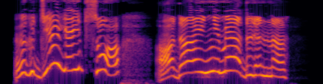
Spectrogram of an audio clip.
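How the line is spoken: Shrieking. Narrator (Russian): визжала она

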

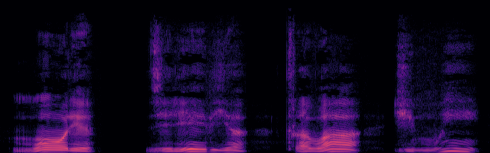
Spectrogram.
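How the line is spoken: Low muffled strange voice. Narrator (Russian): сказала Сима низко и глухо каким-то чужим голосом

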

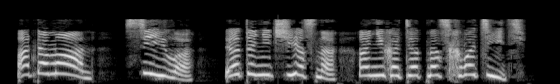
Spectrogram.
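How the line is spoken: Shout. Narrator (Russian): Алиса закричала

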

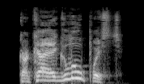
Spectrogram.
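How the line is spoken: Shout. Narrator (Russian): закричал племянник Лебедева

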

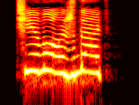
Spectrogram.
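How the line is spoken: Shrieking ball. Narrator (Russian): завизжал мяч

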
